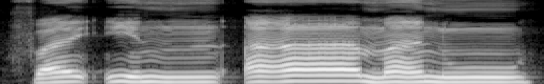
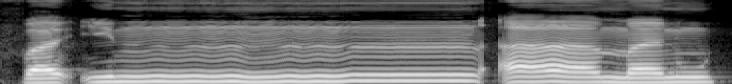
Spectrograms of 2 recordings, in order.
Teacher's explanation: Tidak boleh dengung, tidak boleh gunnah, tidak boleh panjang, tidak boleh berubah ya. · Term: izhar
